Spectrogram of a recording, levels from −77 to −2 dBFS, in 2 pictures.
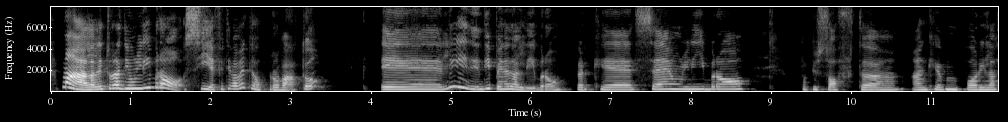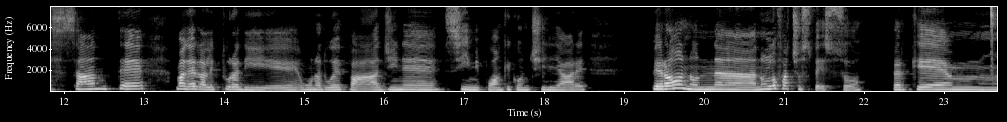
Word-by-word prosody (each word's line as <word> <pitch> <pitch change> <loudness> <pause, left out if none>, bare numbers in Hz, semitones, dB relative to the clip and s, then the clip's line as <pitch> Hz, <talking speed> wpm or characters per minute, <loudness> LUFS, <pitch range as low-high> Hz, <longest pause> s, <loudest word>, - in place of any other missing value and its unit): Mah, 230 - +13
la 215 - +7
lettura 245 +8 +4
di 300 -2 0
un 300 0 +4
libro 385 +4 +3
sì, 255 -6 -2
effettivamente 265 - -4
ho 215 -3 -5
provato. 200 - -2 0.7
Ehm, 225 0 0
lì 425 - 0
di 235 -3 -2
dipende 245 -4 -1
dal 230 -4 0
libro, 175 +3 -7
perché 205 -1 -3
se 205 +4 -7
è 235 +1 0
un 240 -1 -2
libro 230 0 -2 0.2
un 245 0 -7 0.6
po' 215 - -13
più 215 +1 -8
soft, 190 -3 -6 0.6
anche 195 +2 -5
un 210 -1 -2
po' 200 -1 -1
rilassante, 255 +7 -1 0.3
magari 250 -2 +3
la 225 - +2
lettura 215 +2 -3
di 185 -2 -5
1,2 200 +1 -3
pagine 195 +2 -2
sì, 210 +1 -4
mi 190 -1 -3
può 190 -1 -5
anche 185 +3 -4
conciliare. 185 -2 -5 0.8
Però 265 +6 +7
non 215 -7 +1
non 210 +1 +2
lo 285 - +3
faccio 280 -3 -3
spesso, 175 -4 -8 0.3
perché, 210 0 0
mhmm, 200 -2 -2
210 Hz, 120 wpm, -24 LUFS, 195-240 Hz, 0.8 s, Mah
